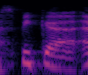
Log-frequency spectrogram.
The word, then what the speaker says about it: Spica: Yeah, Spica, S P I C A is how you spell it.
